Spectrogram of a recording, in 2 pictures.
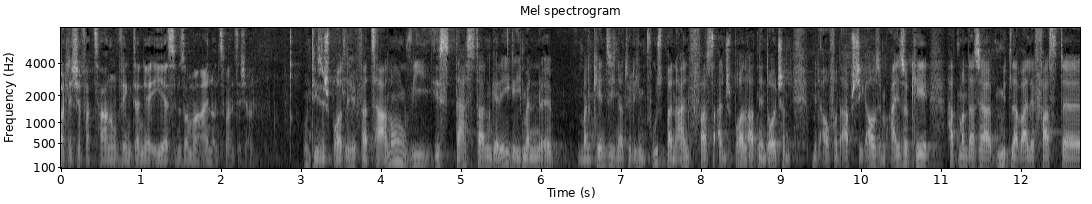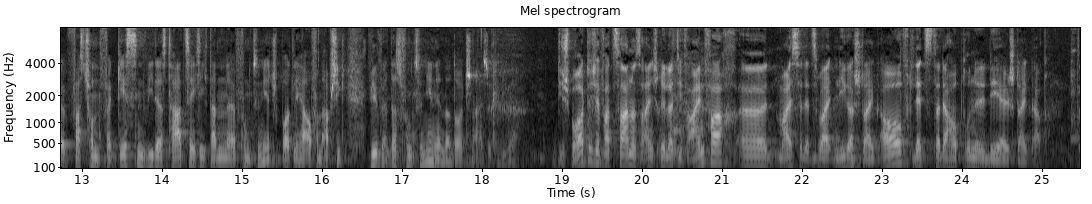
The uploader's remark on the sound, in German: LIVE von der SPOBIS20. Diesmal nach Düsseldorf - Die Eishockey Show live auf großer Bühne beim größten Sportbusiness-Kongress Europas.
